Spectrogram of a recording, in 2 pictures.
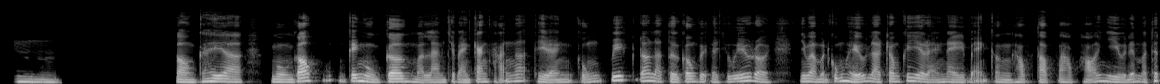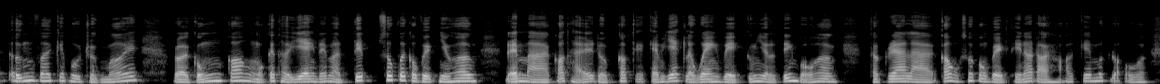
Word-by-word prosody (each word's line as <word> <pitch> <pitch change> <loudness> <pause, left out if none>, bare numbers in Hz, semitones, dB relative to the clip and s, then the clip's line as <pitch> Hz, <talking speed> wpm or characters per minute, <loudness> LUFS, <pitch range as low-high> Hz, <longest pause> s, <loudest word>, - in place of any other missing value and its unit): Ừm. 115 -4 -1 1.1
Còn 110 -2 +3
cái, 135 +3 +3
a, 120 -3 +2 0.3
nguồn 115 -2 +2
gốc, 160 +5 +5 0.3
cái 150 - +5
nguồn 115 -8 +2
cơn 130 -1 +5
mà 110 - -1
làm 105 +1 -1
cho 120 - -4
bạn 105 -2 0
căng 125 +4 +1
thẳng 135 - -4
á, 155 +1 0
thì 120 -4 0
bạn 105 +2 0
cũng 125 +6 -4
biết 195 +2 +4
đó 165 -3 +2
là 155 -5 +1
từ 120 0 0
công 130 +2 +1
việc 120 - -3
là 110 - -2
chủ 120 +3 -5
yếu 155 +5 +3
rồi. 135 -9 +1 0.3
Nhưng 135 - +1
mà 135 - +2
mình 115 -2 -2
cũng 145 +8 +1
hiểu 120 -3 +3
là 140 -6 0
trong 130 +3 -1
cái 165 +3 0
giai 140 -3 +2
đoạn 110 +1 -3
này 110 -3 -1
bạn - - -4
cần 110 -2 -4
học 110 0 -4
tập 110 -3 -1
và 110 - -3
học 110 -2 -5
hỏi 135 - -2
nhiều 125 -6 0
để 115 - 0
mà 125 -4 -4
thích 170 +9 -2
ứng 165 +5 +2
với 165 -1 +1
cái 165 0 -4
môi 135 -4 -1
trường 110 -3 -3
mới. 155 - 0 0.3
Rồi 115 -2 +3
cũng 145 +10 +1
có 165 +1 +3
một 125 -9 0
cái 155 - 0
thời 115 -4 0
gian 125 +1 +3
để 125 +2 -1
mà 130 -5 -1
tiếp 175 +1 +3
xúc 200 -1 +3
với 190 - +4
công 150 -4 0
việc 130 -3 +2
nhiều 130 -2 +2
hơn, 145 +2 +3 0.3
để 130 - +6
mà 120 -7 +1
có 130 +6 -1
thể 125 -1 -1
được 110 -6 -3
có 145 - 0
cái 120 -5 -9
cảm 110 +2 -1
giác 155 +1 +1
là 115 - +2
quen 120 +3 +2
việc 110 -2 +1
cũng 125 +4 -2
như 140 -2 +1
là 110 - -2
tiến 160 +3 +3
bộ 115 -4 -1
hơn. 130 0 -1 0.3
Thật 125 - -4
ra 130 +1 +3
là 110 -5 0
có 150 - +1
một 145 - -4
số 165 - 0
công 140 -5 -2
việc 110 -3 +2
thì 115 - -1
nó 135 +5 0
đòi 105 -6 0
hỏi 115 +3 -5
cái 150 - -1
mức 160 +2 -1
độ 110 -7 -5
125 Hz, 275 wpm, -23 LUFS, 110-145 Hz, 1.1 s, để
